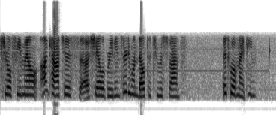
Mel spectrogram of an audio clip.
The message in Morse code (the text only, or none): none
